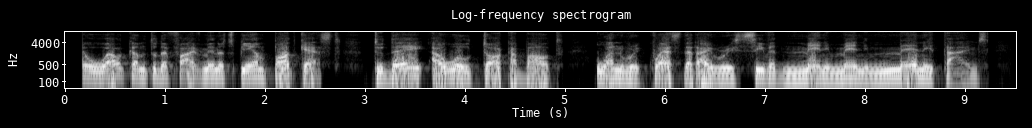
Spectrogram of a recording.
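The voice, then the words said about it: Hoarse, weak voice. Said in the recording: “My voice is still not working well, so I'd like to apologize again for the audio quality ... get out of this cold”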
